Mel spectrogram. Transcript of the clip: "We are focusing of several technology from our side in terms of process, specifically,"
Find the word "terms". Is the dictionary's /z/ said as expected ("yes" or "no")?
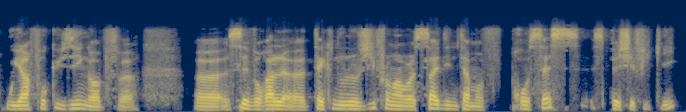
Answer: no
